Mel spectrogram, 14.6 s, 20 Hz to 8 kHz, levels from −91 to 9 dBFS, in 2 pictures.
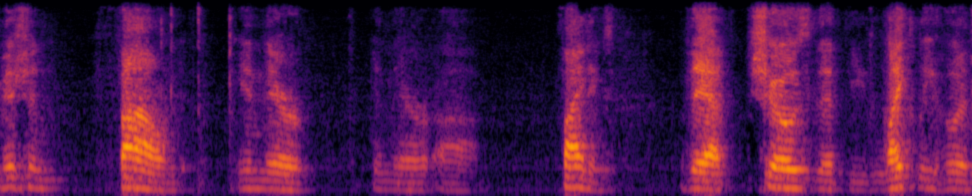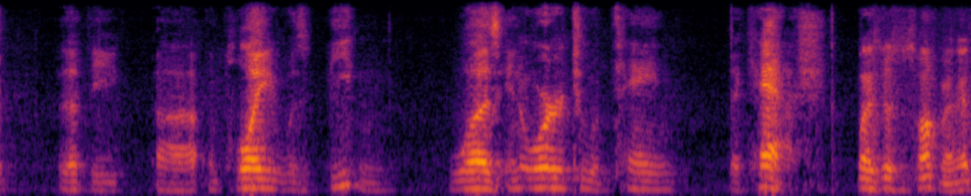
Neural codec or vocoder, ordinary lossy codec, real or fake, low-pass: none; Opus, 32 kbps; real; 7.2 kHz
